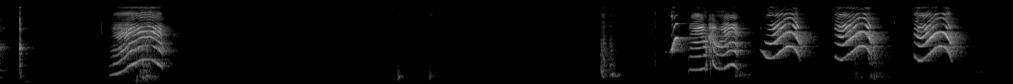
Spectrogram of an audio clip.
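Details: Indian parrot kept as a pet, said to talk and say "mummy": a drawn-out harmonic call, then four short, rising, nasal harmonic notes in quick succession, with faint clicks between them in a quiet room.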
